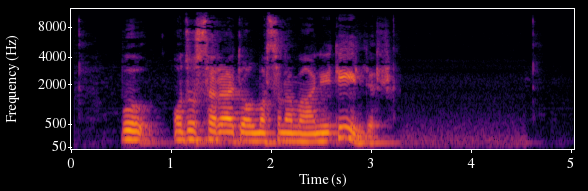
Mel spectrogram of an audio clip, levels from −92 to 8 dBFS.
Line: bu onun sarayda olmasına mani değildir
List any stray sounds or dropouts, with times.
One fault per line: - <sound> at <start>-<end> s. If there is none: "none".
none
